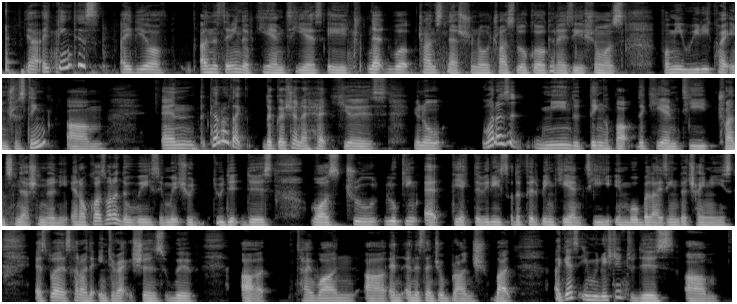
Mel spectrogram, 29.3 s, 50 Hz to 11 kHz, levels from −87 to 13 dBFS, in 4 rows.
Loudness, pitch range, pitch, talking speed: -26 LUFS, 120-135 Hz, 125 Hz, 195 wpm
